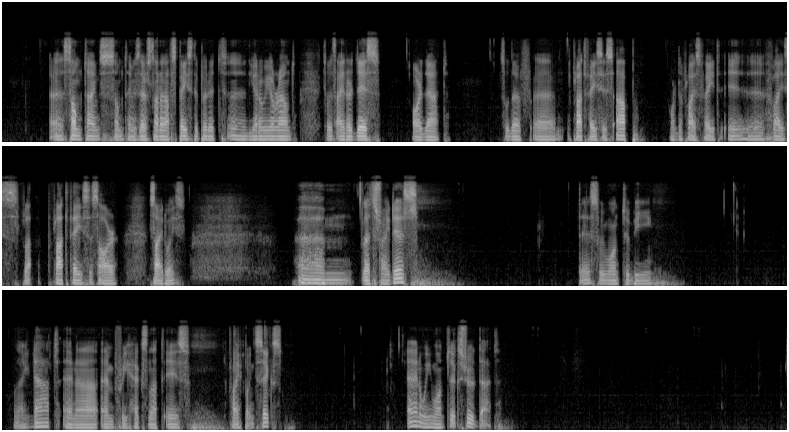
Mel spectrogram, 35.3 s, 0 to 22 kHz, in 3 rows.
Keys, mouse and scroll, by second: 16.9 click, 18.6 click, 21.6 click, 22.7 click, 23.8 Escape, 24.2 d, 24.9 click, 25.4-26.7 drag, 26.9 typing, 27.4 Return, 28.6 right click, 30.2 shift+e, 31.5 click, 32.1-33.2 middle drag, 32.1-33.2 right drag, 33.9 click, 34.4-35.3 typing, 34.6 click.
